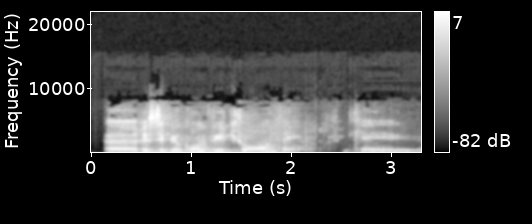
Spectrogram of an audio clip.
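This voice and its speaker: A woman with a fairly high pitch speaks with lively intonation and a somewhat breathy voice. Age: 70s. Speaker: labour lawyer. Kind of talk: interview. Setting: live stream. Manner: hesitant.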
